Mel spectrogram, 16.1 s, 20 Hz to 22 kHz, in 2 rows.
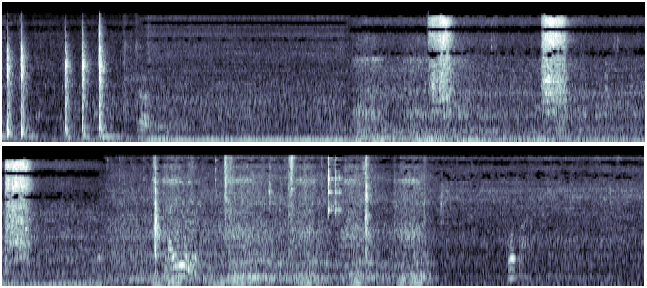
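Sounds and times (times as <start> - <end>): low machinery hum: 0.0 - 16.0
sand pouring with hiss: 5.3 - 5.7, 6.8 - 7.1.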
